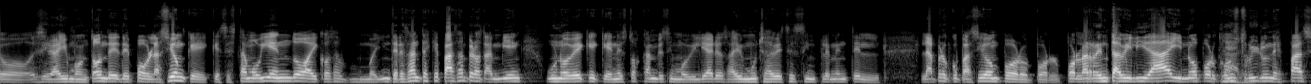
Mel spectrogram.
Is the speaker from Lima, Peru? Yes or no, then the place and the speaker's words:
yes; Lima, Peru; now in Santiago, Chile; Sí, siempre he vivido en Lima. La primera vez que he salido por tiempo largo, digamos, ha sido acá a Santiago, ¿no?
